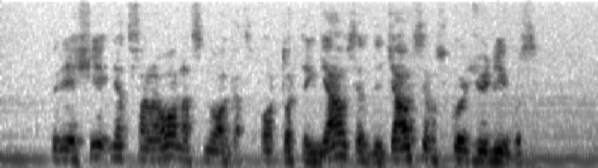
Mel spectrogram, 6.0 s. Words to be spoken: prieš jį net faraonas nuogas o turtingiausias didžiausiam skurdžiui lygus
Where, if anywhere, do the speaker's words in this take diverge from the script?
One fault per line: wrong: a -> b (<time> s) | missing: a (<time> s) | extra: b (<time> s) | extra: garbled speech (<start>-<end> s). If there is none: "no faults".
no faults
